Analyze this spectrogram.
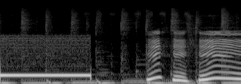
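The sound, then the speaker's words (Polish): A single steady telephone ringback tone, the fifth ring of an outgoing phone call, sounds for just under a second, loud and clear, then cuts off as a voice begins speaking over a faint background hum. “No to jeszcze piąty.”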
